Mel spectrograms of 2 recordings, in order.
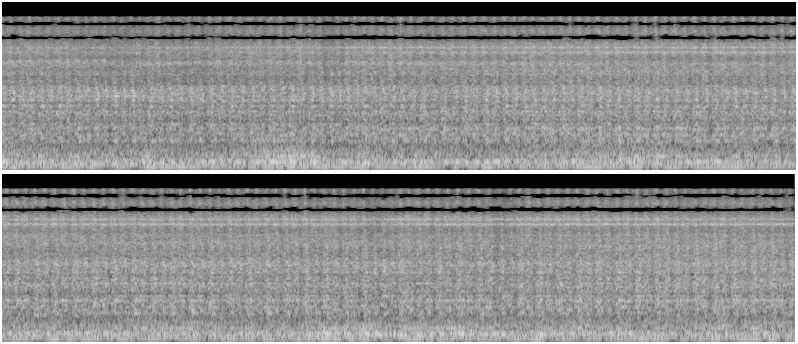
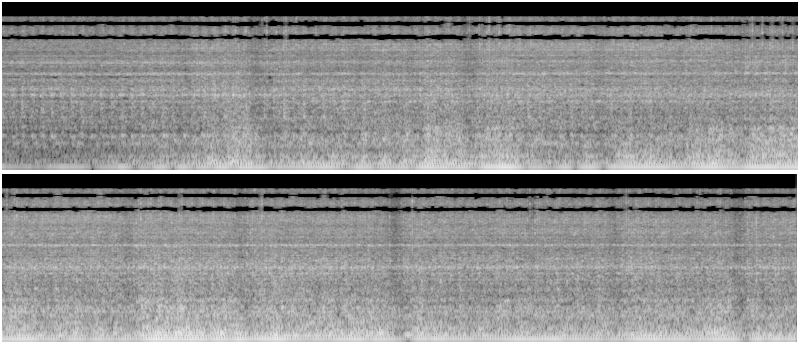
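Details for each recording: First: Bowl coring on a lathe with a Oneway Easy-Core, light pressure on the knife to stop bouncing: a steady even hiss of cutting over the slow lathe hum, no chatter or catches, and the shavings clear freely. A normal, smooth coring cut. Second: Bowl coring with a Oneway Easy-Core on a lathe: a steady hum with a rough chatter pulsing about four times a second; the small tenon lets the bowl vibrate and wiggle during the cut.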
